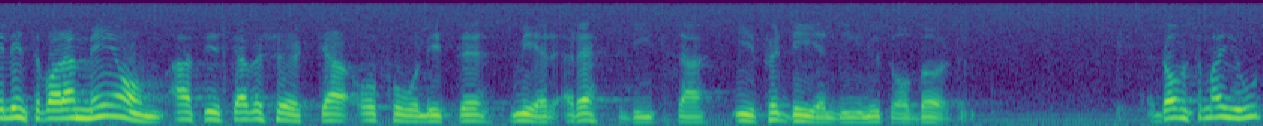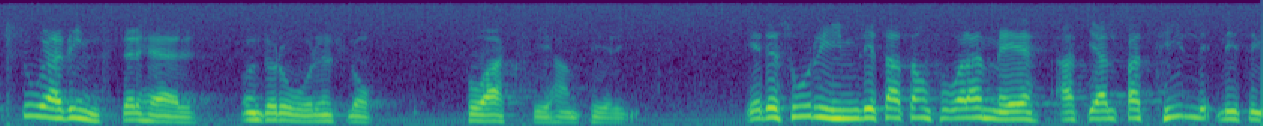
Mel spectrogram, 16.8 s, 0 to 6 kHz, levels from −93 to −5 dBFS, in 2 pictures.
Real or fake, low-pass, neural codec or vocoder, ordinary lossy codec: real; 5.4 kHz; none; none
